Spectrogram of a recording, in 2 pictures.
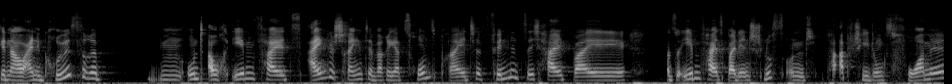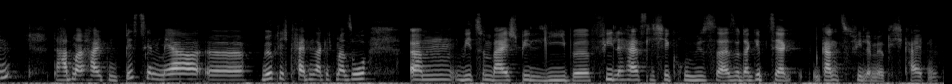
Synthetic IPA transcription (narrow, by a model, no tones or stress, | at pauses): ɡ̥ənaʊʔaɪnəɡʁøːsəʁə | ʔʊntʔaʊxʔeːbm̩falsʔa̰ɪnɡəʃʁ̥ɛŋk̚təvaʁiat͡sjoːnsb̥ʁaɪtʰəfɪndətz̥ɪçhaltb̥aɪʔalzoʔeːbm̩falsb̥aɪɾeːnʃlʊsʊ̰ntfɛɐʔa̰pʃiːdʊŋsfɔɐml̩nd̥aːhatmanɦaltn̩b̥ɪsçənmeːɐʔɛːmøːklɪçkʰaɪtn̩zaːɡəɪçmaːlzoːʔɛːmviːt͡sʊmbaɪʃpiːlːiːbəfiːləɦɛɐt͡slɪçəɡʁyːsəalzodaːɡiːp̚tsjaːɡ̥ant͡sfiːləmøːklɪçkʰaɪtn̩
